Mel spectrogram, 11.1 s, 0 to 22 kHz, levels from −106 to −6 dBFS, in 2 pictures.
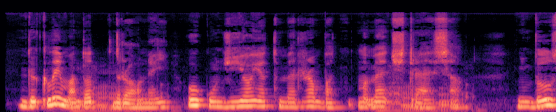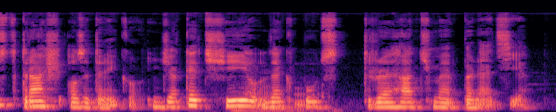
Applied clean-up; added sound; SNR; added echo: none; Growling; 18 dB; none.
